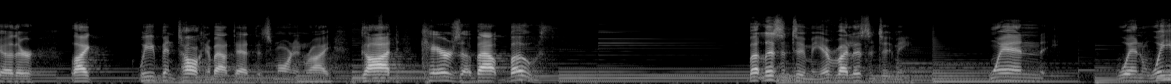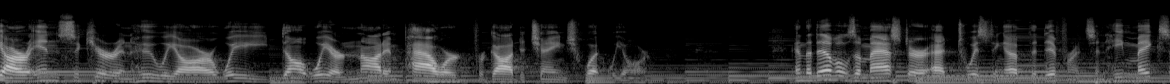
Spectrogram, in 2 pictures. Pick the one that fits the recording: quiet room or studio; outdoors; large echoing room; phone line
large echoing room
